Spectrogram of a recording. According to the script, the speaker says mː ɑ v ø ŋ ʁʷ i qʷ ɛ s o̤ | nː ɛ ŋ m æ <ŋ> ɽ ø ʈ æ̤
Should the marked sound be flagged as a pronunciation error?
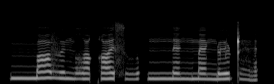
no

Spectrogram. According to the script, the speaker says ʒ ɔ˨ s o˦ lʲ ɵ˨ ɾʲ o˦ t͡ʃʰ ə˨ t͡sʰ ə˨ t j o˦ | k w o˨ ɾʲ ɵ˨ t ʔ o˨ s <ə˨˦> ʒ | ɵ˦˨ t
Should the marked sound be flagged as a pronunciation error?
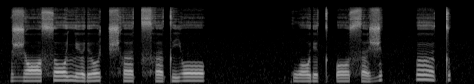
yes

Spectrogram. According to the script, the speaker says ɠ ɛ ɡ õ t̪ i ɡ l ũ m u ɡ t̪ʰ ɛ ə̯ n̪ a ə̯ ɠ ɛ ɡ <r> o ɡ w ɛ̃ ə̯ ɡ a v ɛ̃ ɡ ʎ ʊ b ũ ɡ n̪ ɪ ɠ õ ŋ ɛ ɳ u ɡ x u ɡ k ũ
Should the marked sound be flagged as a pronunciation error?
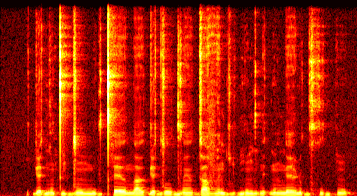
yes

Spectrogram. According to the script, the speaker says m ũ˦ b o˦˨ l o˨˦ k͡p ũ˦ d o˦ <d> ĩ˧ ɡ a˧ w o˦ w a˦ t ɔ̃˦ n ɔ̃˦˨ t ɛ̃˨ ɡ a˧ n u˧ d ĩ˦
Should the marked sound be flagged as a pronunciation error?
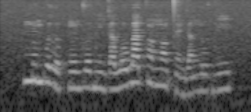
no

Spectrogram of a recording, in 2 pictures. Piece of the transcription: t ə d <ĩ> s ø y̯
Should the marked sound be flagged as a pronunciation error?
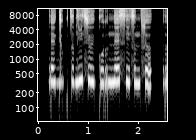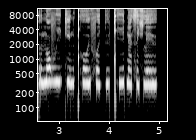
no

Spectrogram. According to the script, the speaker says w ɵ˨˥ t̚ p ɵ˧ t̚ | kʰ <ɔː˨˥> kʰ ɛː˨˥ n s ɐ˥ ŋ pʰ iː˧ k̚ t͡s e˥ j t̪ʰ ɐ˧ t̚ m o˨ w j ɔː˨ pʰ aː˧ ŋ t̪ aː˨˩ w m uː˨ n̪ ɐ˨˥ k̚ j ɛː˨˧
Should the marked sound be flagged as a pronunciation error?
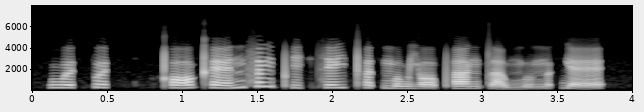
no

